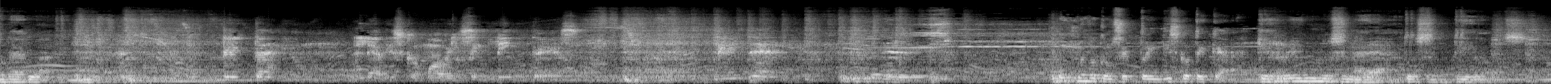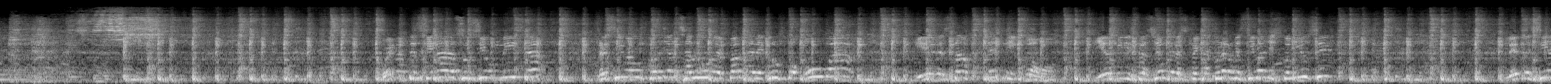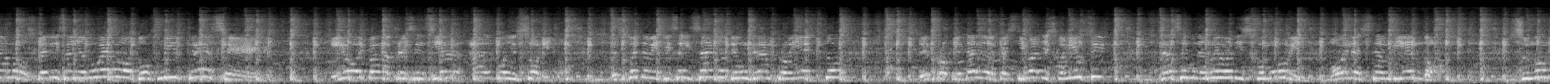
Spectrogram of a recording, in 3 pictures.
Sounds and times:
Music: 0.0 - 46.5
Speech: 2.2 - 5.9, 7.2 - 9.2, 10.5 - 15.6, 19.3 - 24.1, 24.7 - 28.9, 30.6 - 45.5, 46.1 - 46.5.

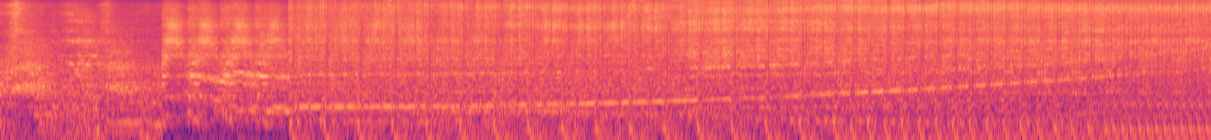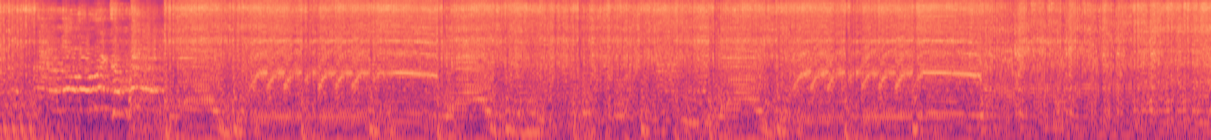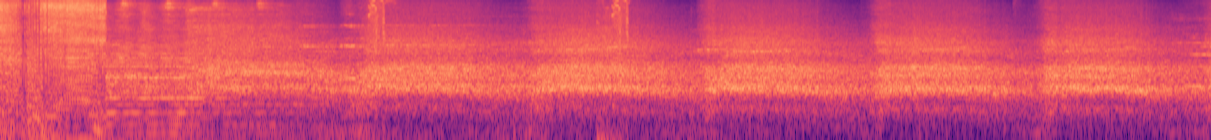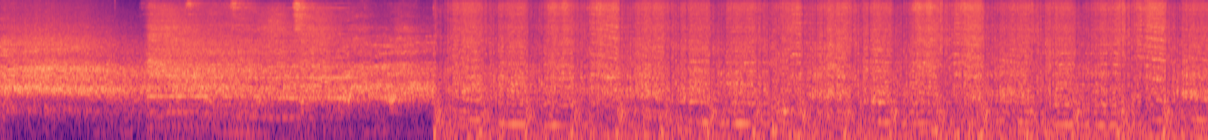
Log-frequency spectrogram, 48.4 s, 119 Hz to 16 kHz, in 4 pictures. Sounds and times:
Techno: 0.0 - 25.4, 30.2 - 30.6, 40.6 - 48.4.

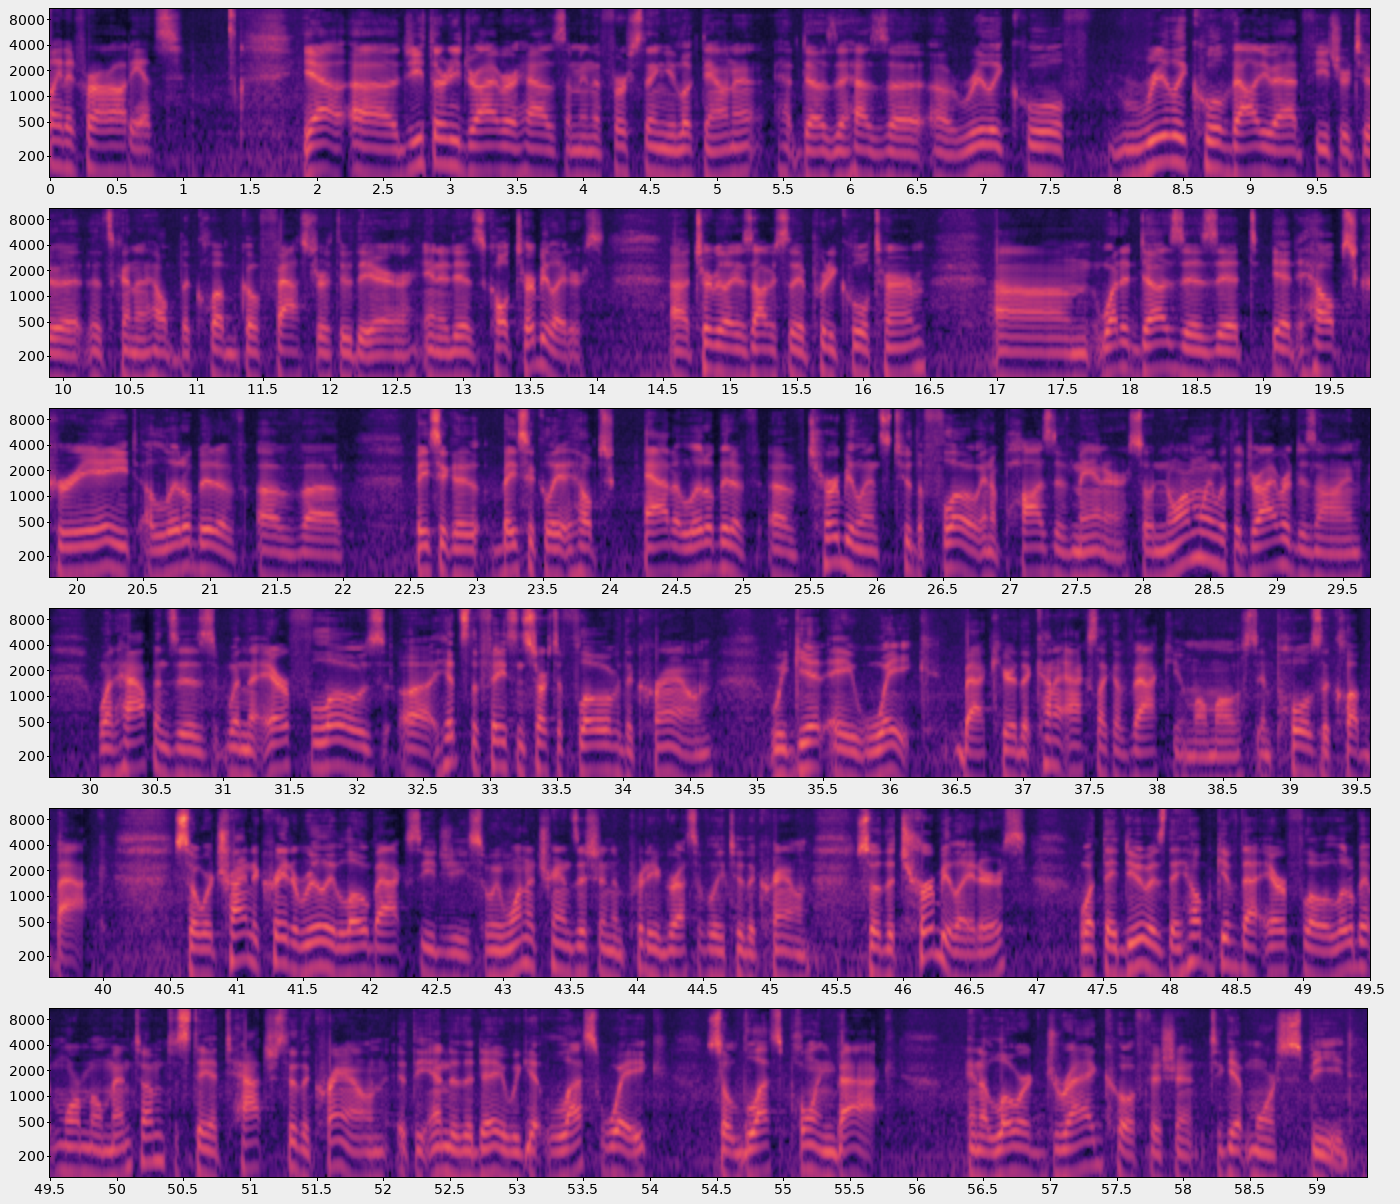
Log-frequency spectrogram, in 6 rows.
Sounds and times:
Speech: 0.0 - 59.3.

